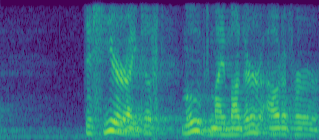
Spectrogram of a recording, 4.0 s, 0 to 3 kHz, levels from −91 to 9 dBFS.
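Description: The audio carries aliasing throughout its 4 seconds: it was taken down from 44.1 kHz to 6 kHz with no filter first, so content above 3 kHz folds back below that edge as unrelated, wrong pitches sitting roughly 25 dB under the signal, and the spectrum runs right up to 3 kHz. That separates it from plain band-limiting, where a filter simply removes the top and leaves a clean, dull band with nothing new added.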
